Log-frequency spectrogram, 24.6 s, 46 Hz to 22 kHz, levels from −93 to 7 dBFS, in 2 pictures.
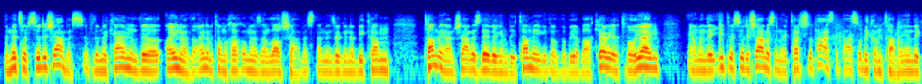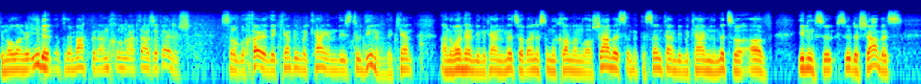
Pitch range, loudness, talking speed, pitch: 130-155 Hz, -20 LUFS, 255 wpm, 140 Hz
